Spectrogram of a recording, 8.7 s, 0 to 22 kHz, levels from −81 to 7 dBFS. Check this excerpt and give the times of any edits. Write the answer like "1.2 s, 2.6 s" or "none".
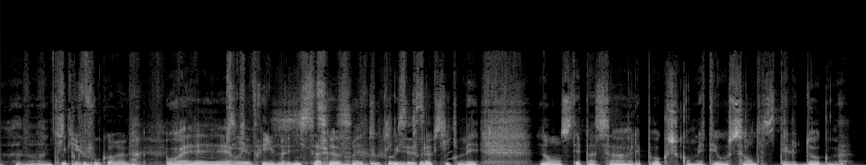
4.5 s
